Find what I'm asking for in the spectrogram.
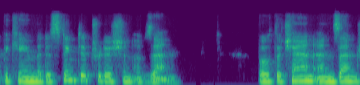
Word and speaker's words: Zen: Chan and Zen. Chan means meditation. It's the Chinese transliteration of the Sanskrit dhyana and is pronounced Zen in Japanese, San in Korean, and Tien in Vietnamese.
